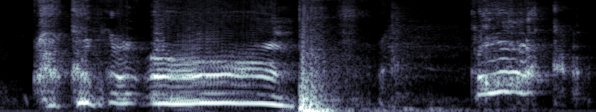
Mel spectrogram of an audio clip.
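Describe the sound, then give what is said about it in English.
A voice imitates a chaotic film battle scene in which Legolas fires two arrows into a cave troll, the troll drops its hammer and stumbles backwards, and Gimli kills an orc: a drawn-out, groaning wail, then a sudden breathy crash-like burst, followed by another short moaning cry. “The cave troll drops his hammer and stumbles backwards.”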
